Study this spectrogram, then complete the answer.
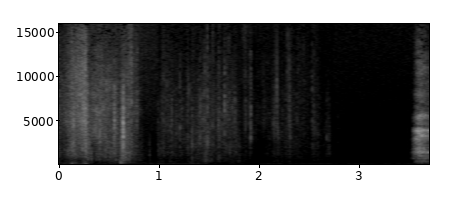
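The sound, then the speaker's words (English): Newspaper pages rustle and crinkle as someone shuffles through a newspaper searching for an article. A burst of handling comes at the start, softer scattered rustles in the middle, and a sharp crisp flick at the end. “It was in the paper this morning.”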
